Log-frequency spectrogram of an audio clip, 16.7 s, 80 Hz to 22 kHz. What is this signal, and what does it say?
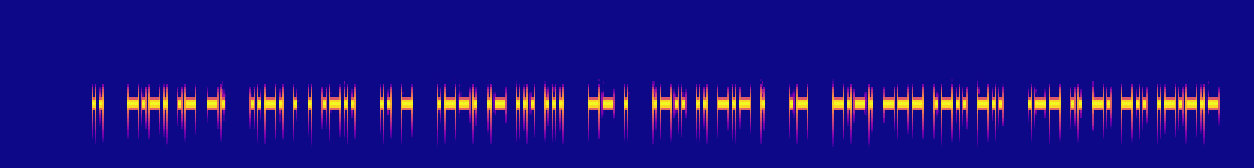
Morse code, heard as a keyed tone, about 25 wpm, 700 Hz. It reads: I CAN FEEL IT PASS ME LIKE A COLD WIND.
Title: Sentences from Top 1000 Words - Review Part 2 - 25wpm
